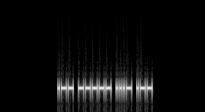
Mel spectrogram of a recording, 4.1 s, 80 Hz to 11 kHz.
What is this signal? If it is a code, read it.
Morse code, heard as a keyed tone, about 34 wpm, 690 Hz. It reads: W0VW
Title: USA Call Signs - 4 Characters - 2x Character Spacing - 35wpm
